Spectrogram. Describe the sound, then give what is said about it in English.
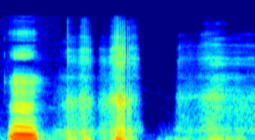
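A voice imitates a woman's light snore: a short buzzing hum, then two breathy snorting inhales and a softer, airy exhale trailing off. “She has a very sweet light snore.”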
